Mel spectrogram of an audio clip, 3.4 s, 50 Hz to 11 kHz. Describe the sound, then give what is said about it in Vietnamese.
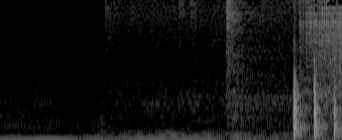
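Three quick knocks on a room door near midnight, sharp and evenly spaced, coming after a stretch of quiet low hum. “Gần 12 giờ đêm, tiếng gõ cửa phòng của ông Vương vang lên.”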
